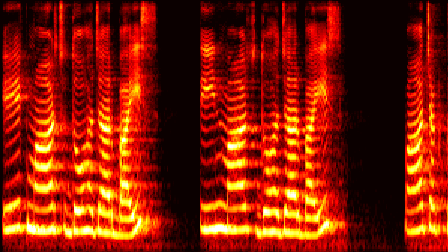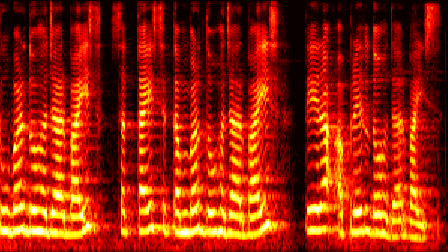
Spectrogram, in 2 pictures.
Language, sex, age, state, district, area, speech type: Hindi, female, 60+, Rajasthan, Jaipur, urban, spontaneous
